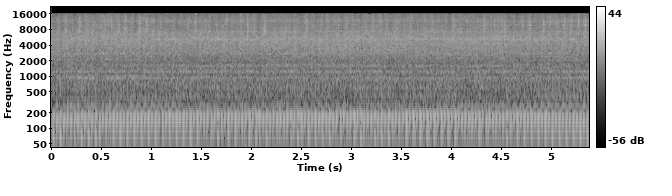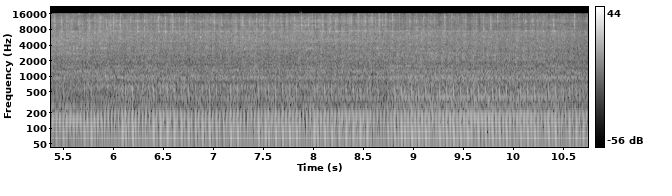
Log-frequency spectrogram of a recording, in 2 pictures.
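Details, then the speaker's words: Small single-cylinder pressure washer engine running on vegetable oil instead of motor oil, a little warm, no smoke: uneven, lumpy beat about three or four pulses a second; rough running, though it reportedly sounded somewhat like that before. "i don't know if she's gonna make it boys she's uh she sounded pretty rough but kind of sounded like that before a little bit warm now no smoke yes though"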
